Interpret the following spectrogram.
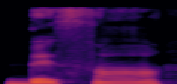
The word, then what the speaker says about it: dessin: I-N se prononce un. Donc, dessin animé.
